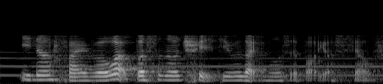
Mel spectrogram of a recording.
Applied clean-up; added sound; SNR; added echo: none; Wind instrument, woodwind instrument; 19 dB; reverberation time 2.8 s.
